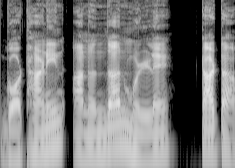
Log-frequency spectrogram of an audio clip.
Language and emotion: Goan Konkani, neutral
